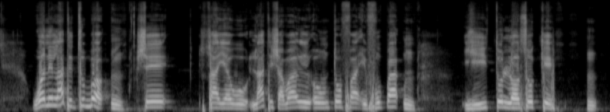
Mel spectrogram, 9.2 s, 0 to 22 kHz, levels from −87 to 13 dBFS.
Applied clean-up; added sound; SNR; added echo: none; none; none; none.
